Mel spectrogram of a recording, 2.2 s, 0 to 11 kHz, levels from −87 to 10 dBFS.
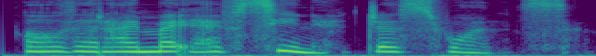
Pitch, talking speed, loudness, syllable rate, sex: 255 Hz, 240 wpm, -15 LUFS, 4.6 syllables/s, female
